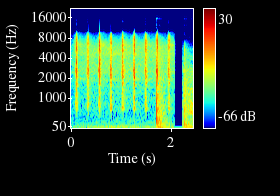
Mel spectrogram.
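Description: Even ticking like a clock, about four ticks a second, with one louder stroke near the end.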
